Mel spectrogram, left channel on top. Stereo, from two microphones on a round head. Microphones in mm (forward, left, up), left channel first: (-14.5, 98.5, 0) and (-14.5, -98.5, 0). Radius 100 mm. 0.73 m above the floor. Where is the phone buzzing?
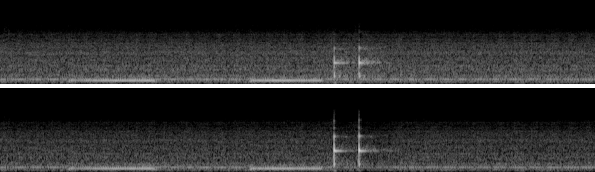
15° right (ahead or behind), 1.0 m.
